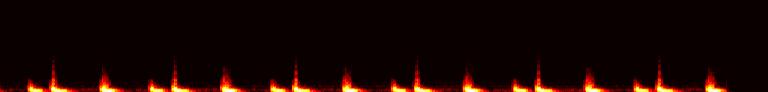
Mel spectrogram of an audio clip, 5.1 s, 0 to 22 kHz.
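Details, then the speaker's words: Adult heart at the apex by stethoscope: regular heart sounds with a soft low rumbling extra sound in early-middle diastole after S2, a three-beat S3 gallop near 74 per minute, attributed to ventricular dysfunction. "el tercer ruido cardíaco o ese 3 se aprecia en día esto le por disfunción ventricular es un sonido débil y retumba se aprecia el comienzo del tercio medio de la diástole y se oculta solo en el foco ápex"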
